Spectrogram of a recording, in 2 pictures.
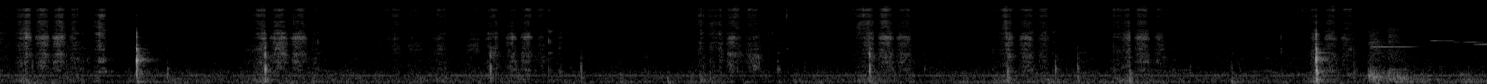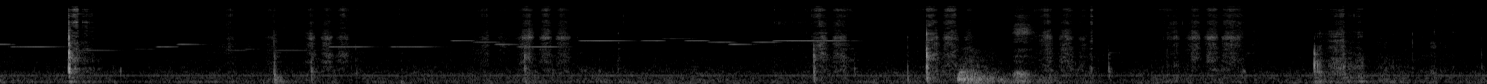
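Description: Kitchen knife dicing sausage on a wooden cutting board, cutting about once a second, with a few sharper knocks of the blade on the board. A faint tune of high notes plays in the middle.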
